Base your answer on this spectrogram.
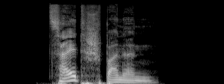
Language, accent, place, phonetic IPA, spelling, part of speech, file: German, Germany, Berlin, [ˈt͡saɪ̯tˌʃpanən], Zeitspannen, noun, De-Zeitspannen.ogg
- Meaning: plural of Zeitspanne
